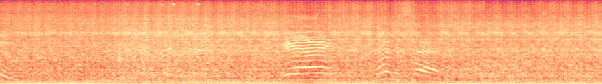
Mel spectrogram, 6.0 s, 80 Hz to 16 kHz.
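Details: Case LP DC4 tractor on liquid propane, distributor ignition instead of magneto, propane turned on before starting: steady low idle with an even firing beat and no knocks or misses; engine runs smoothly.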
